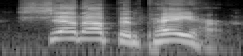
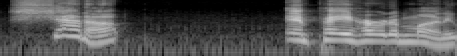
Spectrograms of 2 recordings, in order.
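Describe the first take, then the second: First: High, loud sister's scold; mock yell. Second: High-pitched sister's scold; mock scold. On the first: Sisters telling Tiger Woods to pay, high loud scold. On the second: Sisters scolding the celebrity to pay, high scold. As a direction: scold him in a raised high voice. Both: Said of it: "That's what y'all would say".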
